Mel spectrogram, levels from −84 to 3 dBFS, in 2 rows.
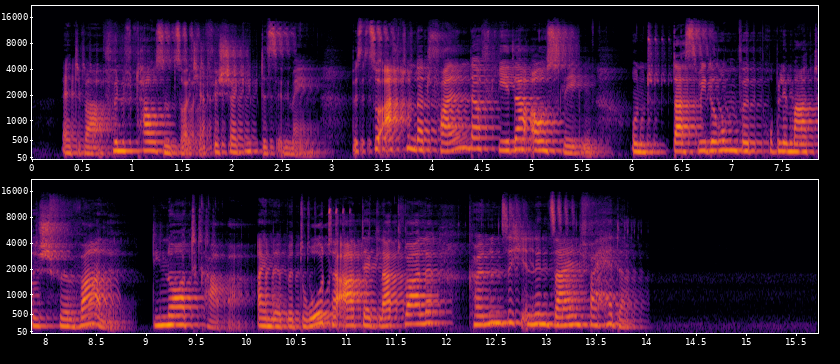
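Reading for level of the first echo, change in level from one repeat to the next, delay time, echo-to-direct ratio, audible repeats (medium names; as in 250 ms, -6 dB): -8.0 dB, -5.5 dB, 68 ms, -6.5 dB, 3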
